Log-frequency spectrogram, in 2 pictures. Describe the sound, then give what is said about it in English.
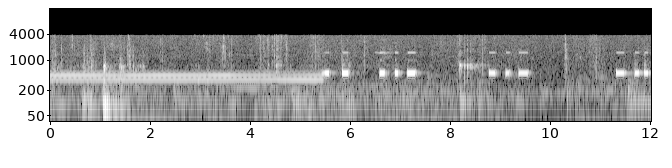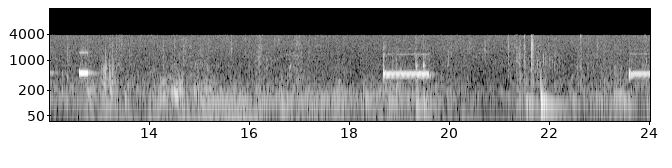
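A phone number is dialed on a speakerphone: a long tone, then several short bursts of dialing tones separated by pauses, over a low, quiet background hiss. “Yeah, do we have a phone set up where we can call him? We tested this yesterday, so you should be able to dial right off there. This one? Just use the speakerphone. All right, let's give this a try then.”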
